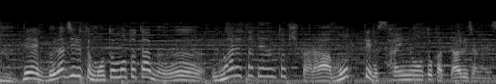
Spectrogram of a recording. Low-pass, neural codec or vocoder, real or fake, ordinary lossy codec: none; none; real; none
